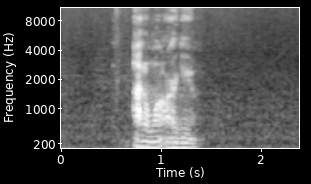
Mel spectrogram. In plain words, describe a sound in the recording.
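A man speaks briefly and calmly, close by.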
